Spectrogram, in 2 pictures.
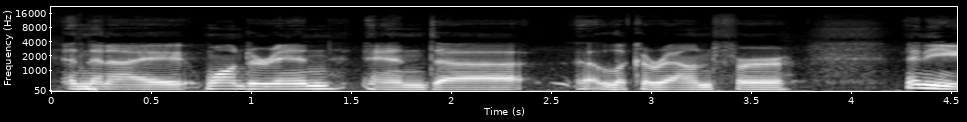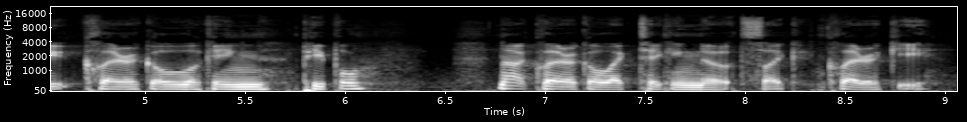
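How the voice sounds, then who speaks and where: A man chatting casually as a tabletop game player, working out his moves in a halting way. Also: lowish voice, steady tone, smooth. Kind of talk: casual improvised game chat.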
